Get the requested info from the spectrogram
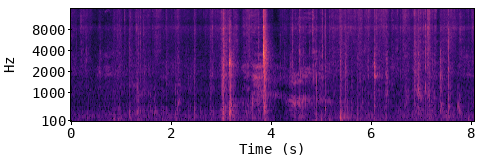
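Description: A large taped cardboard box handled and shifted on a glass tabletop: low scraping and rustling, with three sharp knocks about three, four and five and a half seconds in.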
